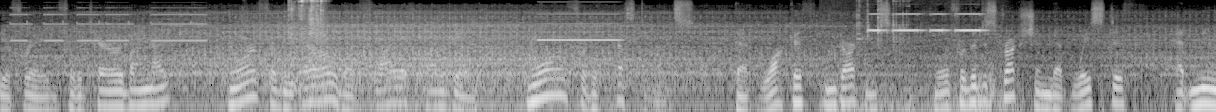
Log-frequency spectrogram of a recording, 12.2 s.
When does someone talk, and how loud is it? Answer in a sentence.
The talking can be heard from 0.0 to 12.1 s, at a steady volume.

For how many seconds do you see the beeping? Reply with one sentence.
The beeping can be heard for 5 seconds in total.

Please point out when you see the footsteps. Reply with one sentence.
The footsteps can't be heard in this clip.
